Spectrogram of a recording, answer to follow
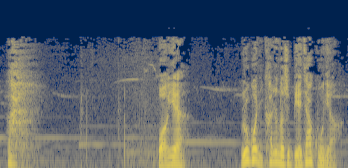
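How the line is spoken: Grave, heavy sigh. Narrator (Chinese): 荣琪一脸凝重，重重的叹了口气，说道

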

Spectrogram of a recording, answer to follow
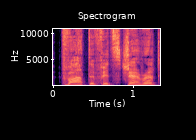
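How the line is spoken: Called out. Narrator (German): rief diese

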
